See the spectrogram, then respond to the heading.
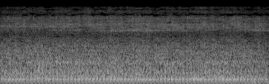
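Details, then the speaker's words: Lawn mower starting up after a new HIPA carburetor was fitted: small engine running steady and even with a smooth buzz, no misses or surging; runs normally after the repair. "We changed out a new HIPA carburetor for him last time, and let's see if it starts up. Beautiful."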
